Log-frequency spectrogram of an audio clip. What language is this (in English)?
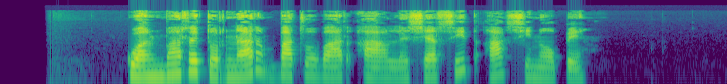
Catalan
